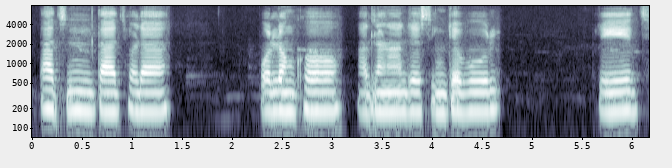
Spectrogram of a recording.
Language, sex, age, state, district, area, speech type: Odia, female, 30-45, Odisha, Mayurbhanj, rural, spontaneous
